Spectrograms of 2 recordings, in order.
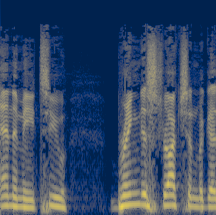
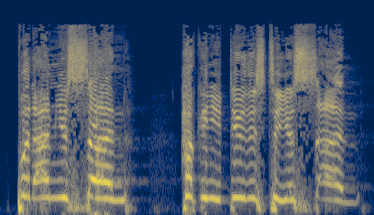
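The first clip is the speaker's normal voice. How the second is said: very high, pleading put-on British accent; 10 semitones higher, 4 dB louder than usual. Retelling a young boy's plea as he is about to be spanked, British accent. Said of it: "it's funnier when I say that with the British accent".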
